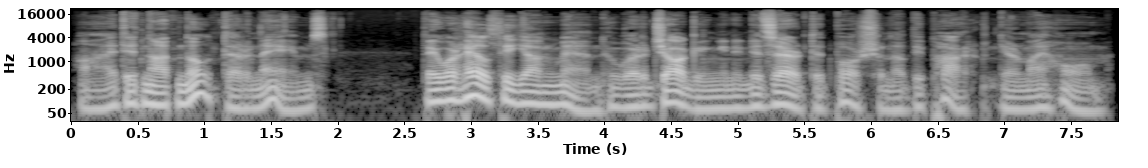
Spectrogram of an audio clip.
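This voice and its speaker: A man voices a vampire prince for a fantasy roleplay. He is extremely low in pitch and unhurried, with formal, deliberate phrasing. He sounds courtly, softly amused and intimate, in a dry, close recording. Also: expressive, no echo, full character voice. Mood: patient, intrigued.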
